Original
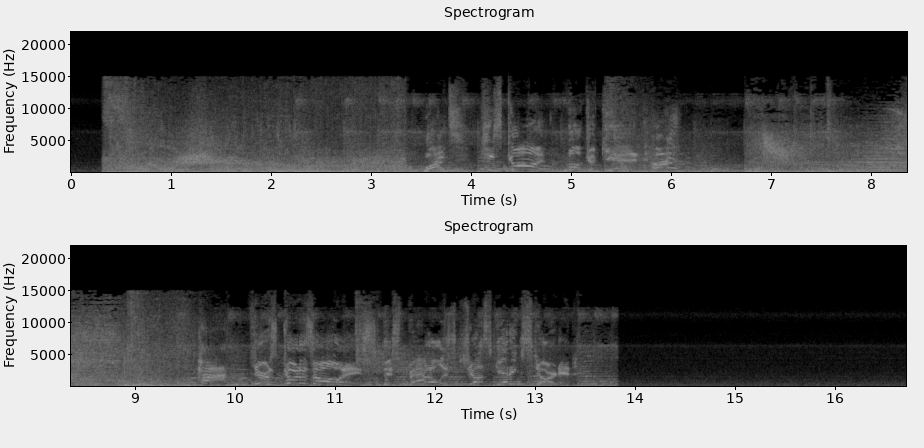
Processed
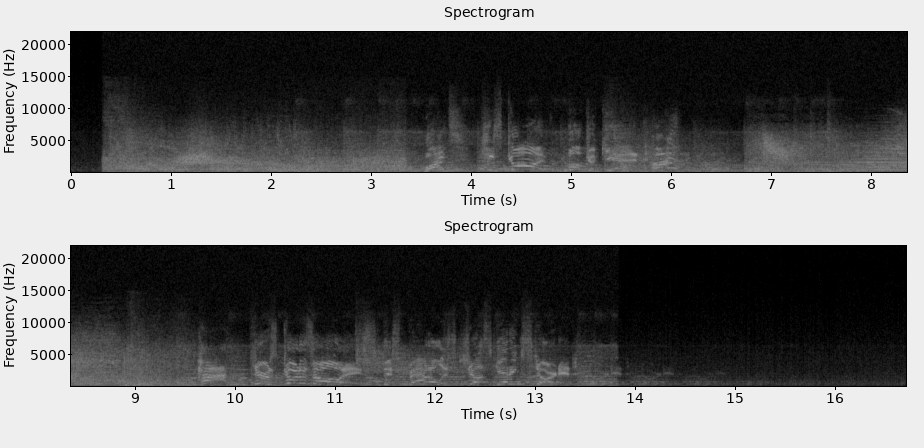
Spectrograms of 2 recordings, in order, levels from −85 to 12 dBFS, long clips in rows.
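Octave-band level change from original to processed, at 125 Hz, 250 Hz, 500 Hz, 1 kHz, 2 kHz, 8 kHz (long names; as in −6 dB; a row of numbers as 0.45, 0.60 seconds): −10.5, −4.5, −0.5, 0.0, 0.0, −7.5 decibels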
